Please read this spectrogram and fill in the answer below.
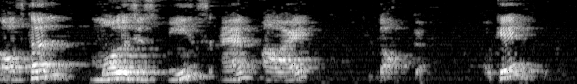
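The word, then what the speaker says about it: ophthalmologist: ऑफ्थल्मोलॉजिस्ट। याद रखेंगे, pronunciation बहुत इंपॉर्टेंट चीज है।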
